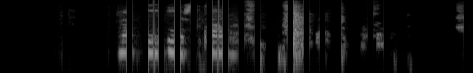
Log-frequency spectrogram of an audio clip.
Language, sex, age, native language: Icelandic, male, 7, Icelandic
